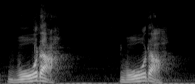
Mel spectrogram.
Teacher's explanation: they take like the soft D's from Americans, but they don't pronounce R's. They also say a schwa like the Brits.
